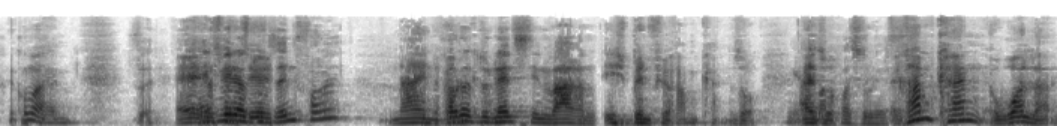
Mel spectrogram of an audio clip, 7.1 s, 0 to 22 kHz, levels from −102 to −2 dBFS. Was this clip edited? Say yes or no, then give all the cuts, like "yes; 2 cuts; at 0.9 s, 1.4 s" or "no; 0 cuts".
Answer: yes; 2 cuts; at 1.8 s, 4.0 s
